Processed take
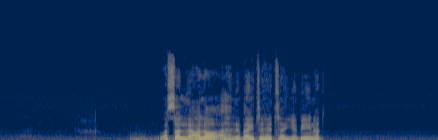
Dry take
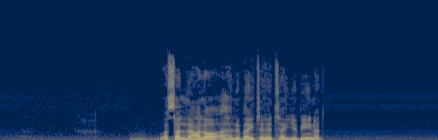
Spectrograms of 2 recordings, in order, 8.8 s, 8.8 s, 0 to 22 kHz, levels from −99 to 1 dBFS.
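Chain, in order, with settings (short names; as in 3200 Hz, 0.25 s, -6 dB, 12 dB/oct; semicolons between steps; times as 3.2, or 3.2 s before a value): AM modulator 240 Hz, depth 100%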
